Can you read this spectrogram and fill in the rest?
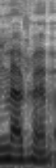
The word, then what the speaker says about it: Maghreb: what, Maghreb, is that how you say it? – In Maghreb, uh-huh.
